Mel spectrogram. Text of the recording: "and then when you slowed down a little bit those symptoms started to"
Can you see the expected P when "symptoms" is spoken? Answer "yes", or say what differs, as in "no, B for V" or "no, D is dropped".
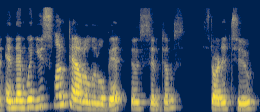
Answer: yes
